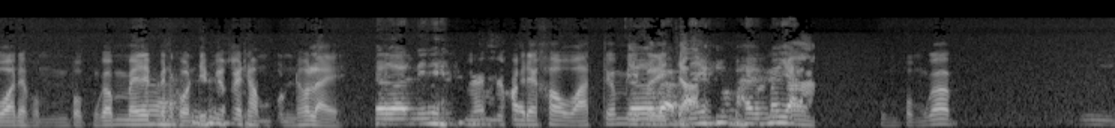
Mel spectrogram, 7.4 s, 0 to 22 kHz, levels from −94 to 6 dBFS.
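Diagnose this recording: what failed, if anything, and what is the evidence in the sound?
Call processing failed. The speech dips at 1.34–1.59 s, 1.82–1.91 s, 2.91–3.5 s and 4.78–5.48 s, by about 10 to 25 dB, deepest near 3 s. This is likely speech suppressed in double talk. The echo canceller mistook this talker for far-end echo and attenuated it.

An echo leak also appears at 3.26–3.3 s. A faint copy of the voice returns about 358 ms late, roughly 30 dB below the speech. The echo canceller likely failed to remove all of the loudspeaker sound its microphone picked up.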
